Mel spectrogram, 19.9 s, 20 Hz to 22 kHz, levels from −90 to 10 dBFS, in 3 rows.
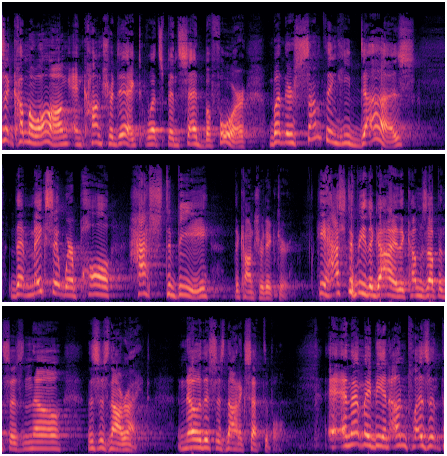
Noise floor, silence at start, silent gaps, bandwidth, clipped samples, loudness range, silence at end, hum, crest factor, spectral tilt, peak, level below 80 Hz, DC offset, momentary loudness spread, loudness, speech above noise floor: -53 dBFS; 0 s; none; 15.5 kHz; under 0.1%; 3 LU; 0 s; none; 16 dB; -3.5 dB/octave; 0 dBFS; -66 dBFS; under 0.1%; 11 LU; -17 LUFS; 36 dB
